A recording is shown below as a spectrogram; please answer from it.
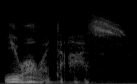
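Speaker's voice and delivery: whispered demand; entitled workers whisper their demand. Acted. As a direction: hiss the claim.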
